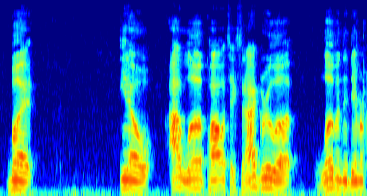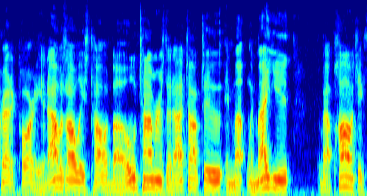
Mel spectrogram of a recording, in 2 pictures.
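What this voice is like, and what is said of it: Southern US accent, Tennessee. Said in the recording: “being from Tennessee, you know, that Southern accent, you probably can hear it on this microphone”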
